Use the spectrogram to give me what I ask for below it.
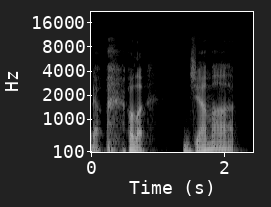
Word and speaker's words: Gemma: By the way, Gimma pronounces like Gemma. Oh, Gemma with a J as next letter E I Y like gentle Jim. Oh, Jimma.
